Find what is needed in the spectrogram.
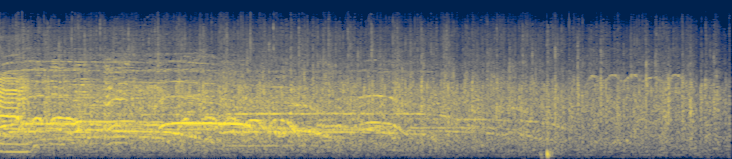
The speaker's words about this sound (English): I want you to hear a lot of laughter, a lot of applause, a lot of love for our first comedian tonight. A big round of applause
